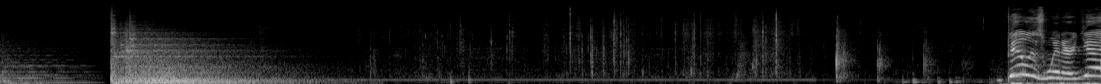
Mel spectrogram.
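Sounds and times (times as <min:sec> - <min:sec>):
music hit: 0:01.1 - 0:03.6.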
